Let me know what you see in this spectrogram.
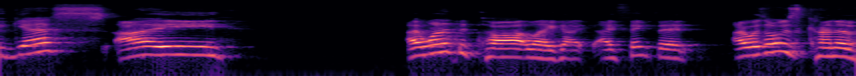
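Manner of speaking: halting stuttering false start. Asked what story the book tells about forest firefighting, the speaker answers: stuttering. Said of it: "how much I'm stuttering on it".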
